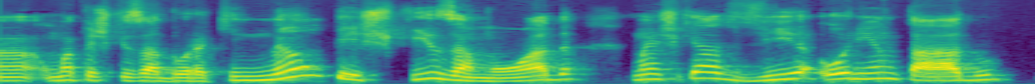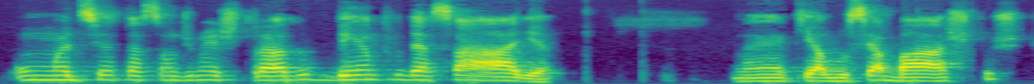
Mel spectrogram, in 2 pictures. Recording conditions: video call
